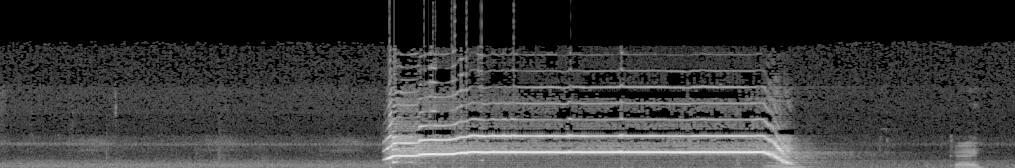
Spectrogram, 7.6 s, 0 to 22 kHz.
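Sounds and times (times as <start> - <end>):
high-pitched aggressive challenge call made to draw a bull: 2.9 - 6.2.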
